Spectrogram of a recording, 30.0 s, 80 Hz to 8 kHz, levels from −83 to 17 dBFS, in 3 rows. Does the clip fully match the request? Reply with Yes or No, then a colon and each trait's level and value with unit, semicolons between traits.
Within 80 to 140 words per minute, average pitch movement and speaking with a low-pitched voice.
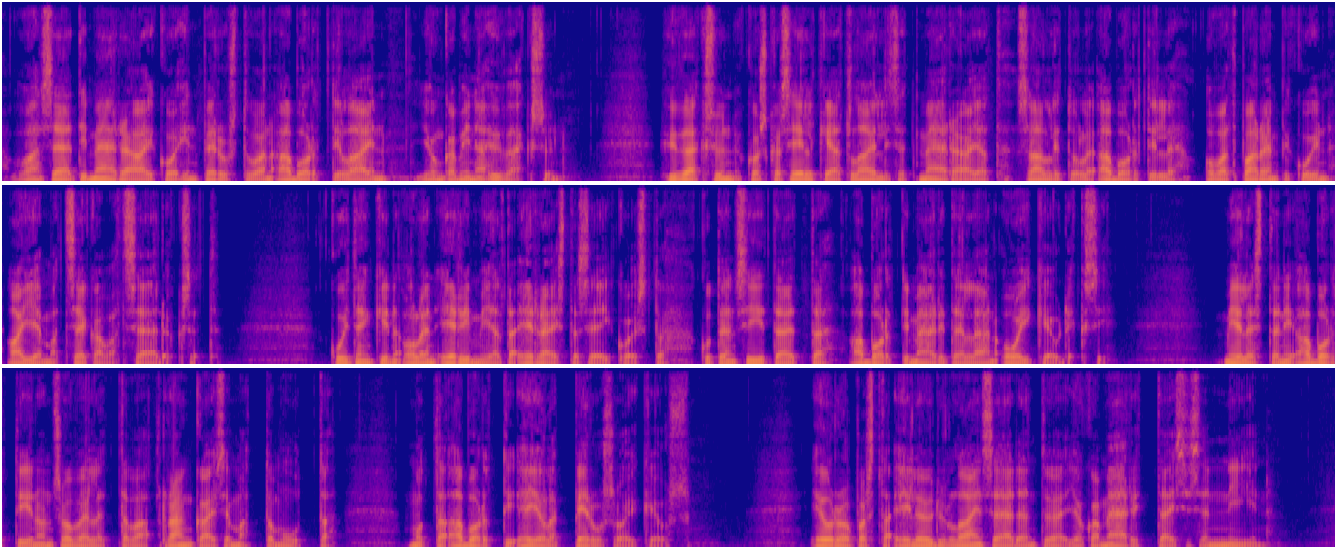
Yes: average, 100 wpm; average, 3.6 semitones; very low, 70 Hz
